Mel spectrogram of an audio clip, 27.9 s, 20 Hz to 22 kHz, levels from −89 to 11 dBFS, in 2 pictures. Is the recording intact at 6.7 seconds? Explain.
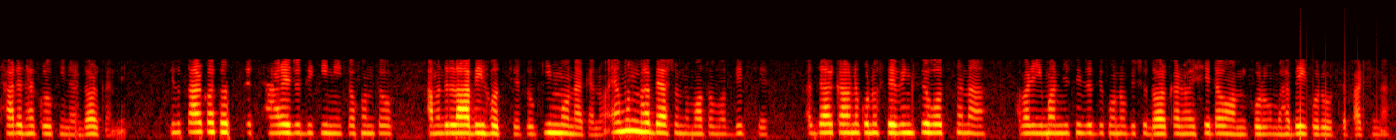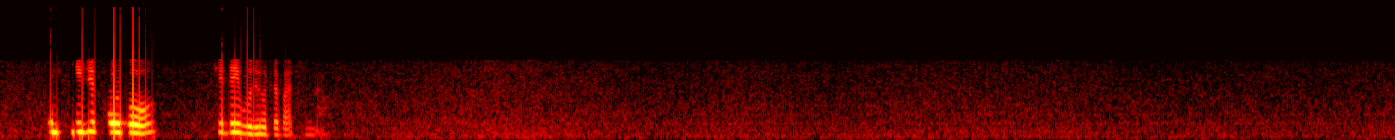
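No. At 6.7 seconds, as across the whole clip, the speech passes through the iLBC codec, which fits its 13.33 kbps mode with 30 ms frames coded independently. Nothing above 4 kHz survives, and the voice has a plainly rough, synthetic edge that a simple low-pass filter would not add.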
